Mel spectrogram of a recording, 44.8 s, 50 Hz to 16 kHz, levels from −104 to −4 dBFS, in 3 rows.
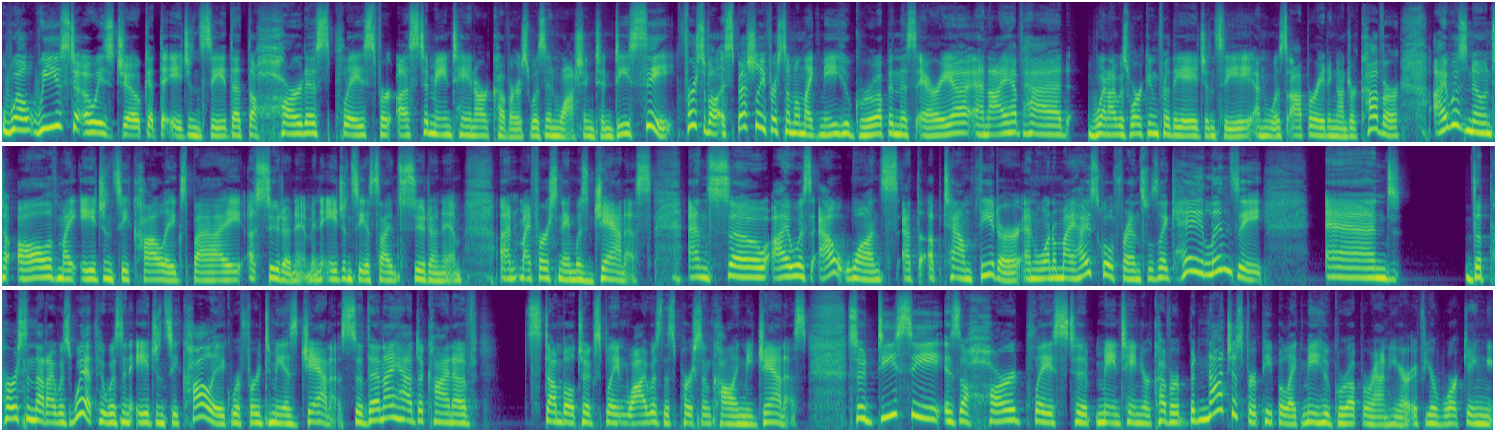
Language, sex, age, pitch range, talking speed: English, female, 40-59, 180-225 Hz, 205 wpm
